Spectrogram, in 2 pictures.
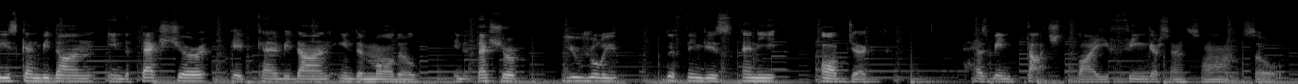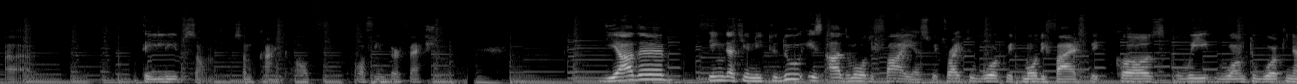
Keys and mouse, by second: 3.3 click, 3.7 typing, 4.5-5.0 drag, 5.3 super+z, 5.8 click, 6.8 typing, 8.1-9.3 drag, 11.1-12.9 drag, 17.9-19.5 shift+drag, 19.7 drag, 20.7-22.0 shift+drag, 22.2 click, 22.5 drag, 22.7-24.0 shift+drag, 25.4-25.9 drag.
